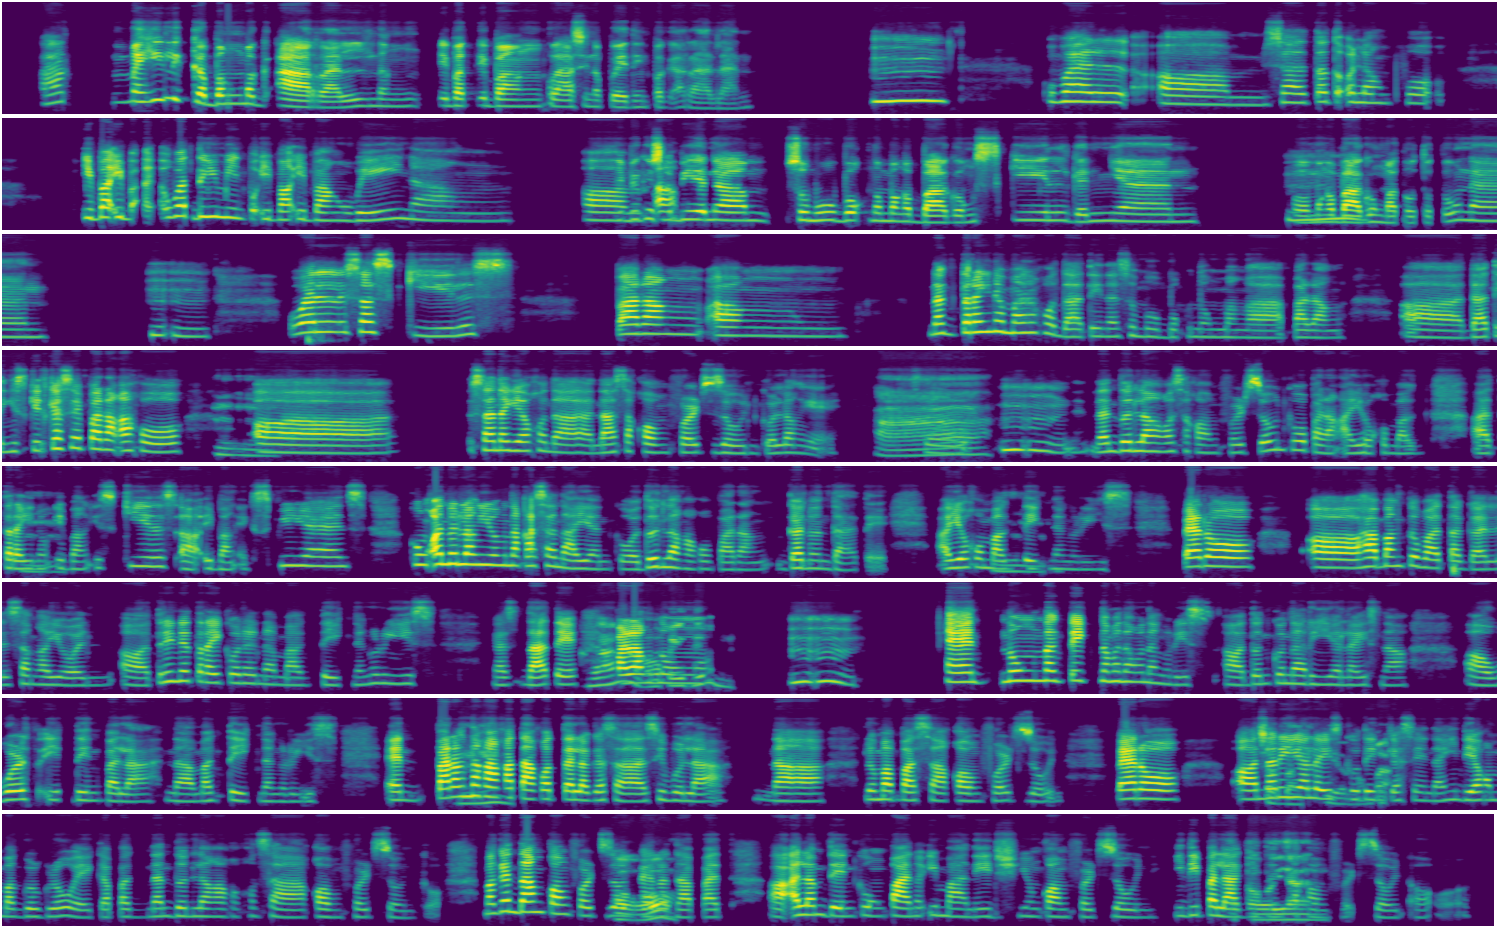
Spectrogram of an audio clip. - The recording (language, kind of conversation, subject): Filipino, podcast, Ano ang pinaka-memorable na learning experience mo at bakit?
- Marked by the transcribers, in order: in English: "what do you mean"; tapping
